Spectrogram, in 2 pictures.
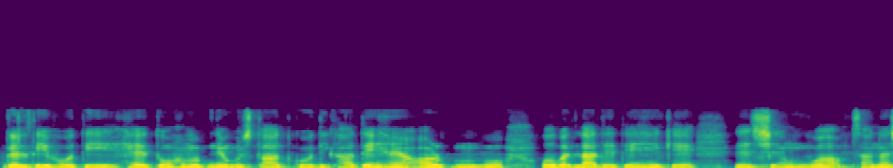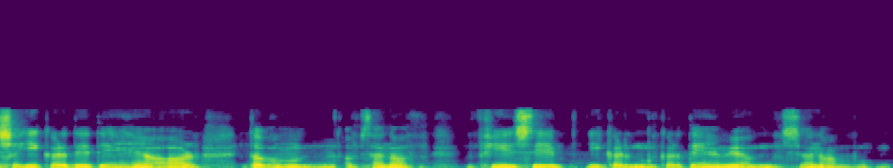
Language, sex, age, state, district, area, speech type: Urdu, female, 30-45, Bihar, Darbhanga, rural, spontaneous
